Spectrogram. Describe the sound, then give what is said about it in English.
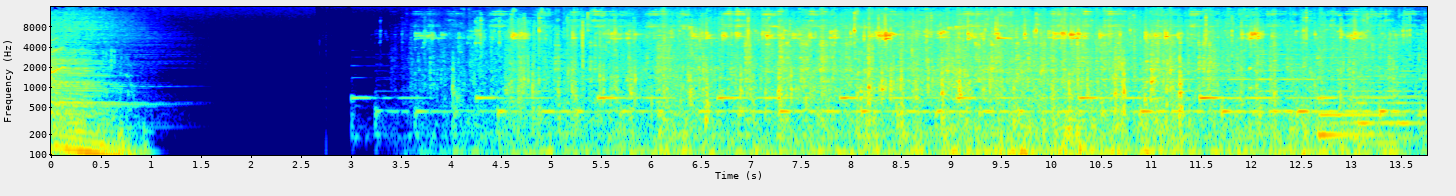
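After a brief pause, steady clip-clopping hooves of a horse pulling a carriage roll in fairly loud, with rattling wheels and a faint whinny amid a continuous rumbling background; the carriage carries 6-year-old Wolfgang Amadeus Mozart and his father Leopold 200 miles from Salzburg to Vienna in 1762. “Sometime in 1762, 6-year-old Wolfgang Amadeus Mozart sat in the back of a horse-drawn carriage with his father, Leopold.”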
